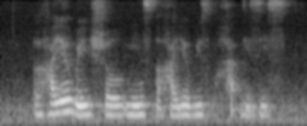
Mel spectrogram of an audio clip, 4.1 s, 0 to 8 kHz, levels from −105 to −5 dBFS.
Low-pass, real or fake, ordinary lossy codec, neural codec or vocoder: none; real; none; none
